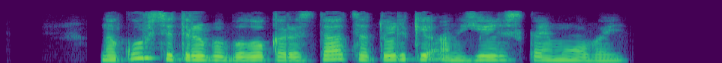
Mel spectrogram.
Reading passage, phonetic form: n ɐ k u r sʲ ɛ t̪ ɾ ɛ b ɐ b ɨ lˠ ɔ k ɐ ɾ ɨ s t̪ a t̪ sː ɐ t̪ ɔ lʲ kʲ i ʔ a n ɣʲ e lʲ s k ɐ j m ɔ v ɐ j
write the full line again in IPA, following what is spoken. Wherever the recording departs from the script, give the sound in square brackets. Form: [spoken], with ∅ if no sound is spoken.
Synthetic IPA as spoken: n ɐ k u r sʲ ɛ t̪ ɾ ɛ b ɐ b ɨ lˠ ɔ k ɐ ɾ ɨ s t̪ a t̪ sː ɐ t̪ ɔ lʲ kʲ i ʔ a n ɣʲ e lʲ s k ɐ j m ɔ v ɐ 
